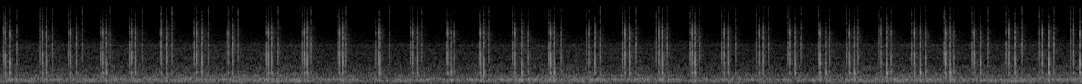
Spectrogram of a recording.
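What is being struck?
Plastic laptop lid.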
